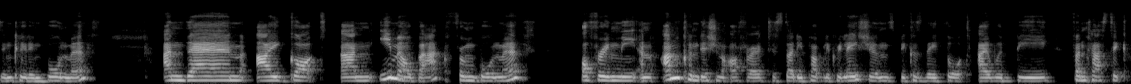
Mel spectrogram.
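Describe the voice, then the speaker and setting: Low-voiced woman from Zambia, chatty. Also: a bit bright. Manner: chatty, self-assured, reflective. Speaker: interviewee, university graduate. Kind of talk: casual interview answers.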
